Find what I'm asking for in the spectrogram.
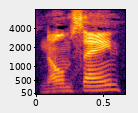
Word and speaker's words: Gnome Sane: Gnome Sane, and it's G-N-O-M-E, Gnome, Sane, S-A-N-E.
